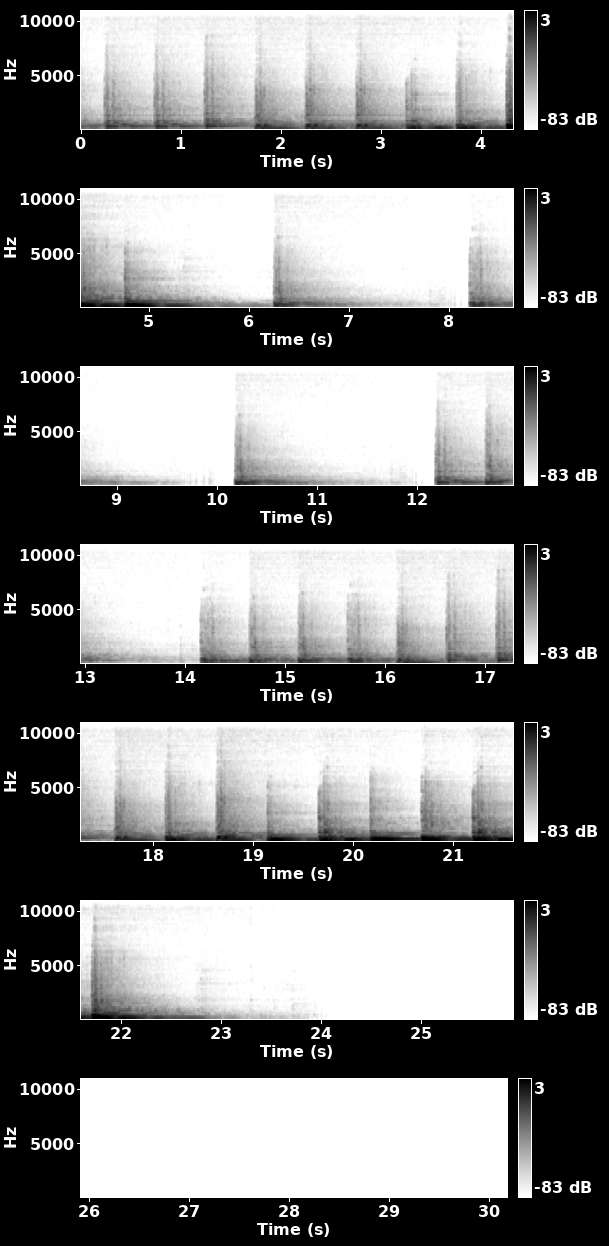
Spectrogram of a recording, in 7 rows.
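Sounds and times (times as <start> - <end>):
cellos playing: 0.3 - 5.5, 14.4 - 22.7.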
